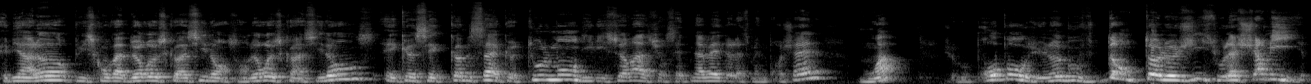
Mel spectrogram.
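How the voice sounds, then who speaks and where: Guy playing hammy old war vet in a stage comedy, florid and boastful, gravelly, roomy echo. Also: on the high side, expressive, a little slow, darkish tone. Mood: jovial, boastful. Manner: hammy, theatrical stage delivery with florid slang. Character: Hector, boastful old war veteran and amateur playwright. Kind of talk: theatrical comedy acting. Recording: echoey room.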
